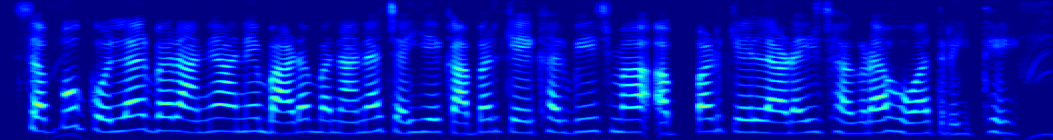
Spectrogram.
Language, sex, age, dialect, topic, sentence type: Chhattisgarhi, female, 18-24, Western/Budati/Khatahi, agriculture, statement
